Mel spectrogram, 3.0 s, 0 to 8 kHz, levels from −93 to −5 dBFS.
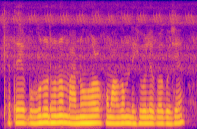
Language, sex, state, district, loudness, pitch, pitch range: Assamese, male, Assam, Sonitpur, -15 LUFS, 150 Hz, 145-155 Hz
